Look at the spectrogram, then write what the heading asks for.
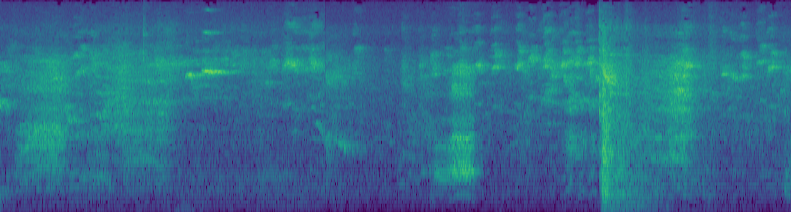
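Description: Several birds chirping and calling in short, scattered notes, with a sudden loud noise about six seconds in.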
